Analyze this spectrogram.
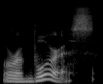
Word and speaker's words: Ouroboros: It's Ouroboros. I mean, I think stress on it's a the Greek third word.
